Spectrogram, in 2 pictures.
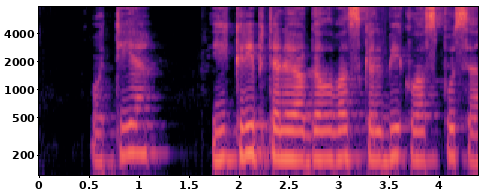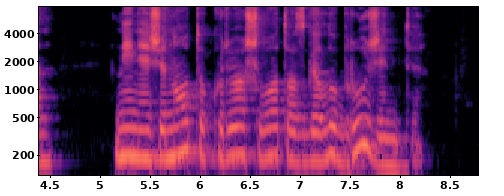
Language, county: Lithuanian, Kaunas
